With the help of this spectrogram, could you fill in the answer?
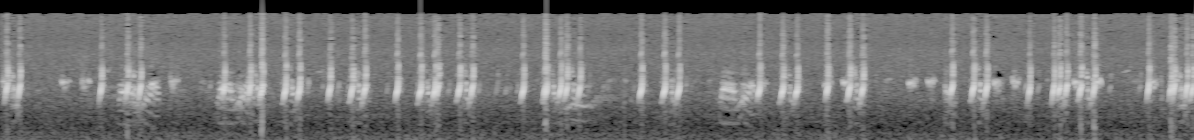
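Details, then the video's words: Quail morning call, male and female, used to hunt quail: almost continuous clusters of sharp whistled notes with brief raspy chatter between groups, steady energetic calling throughout. "Quail calling sound: master the Art of Quail tripping | Bater Awaz Subha"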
